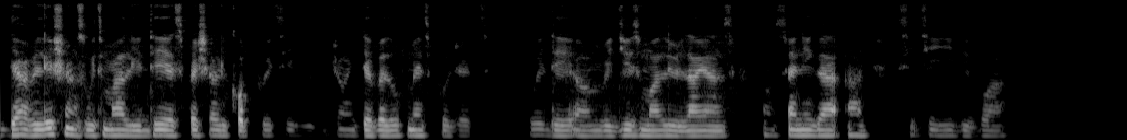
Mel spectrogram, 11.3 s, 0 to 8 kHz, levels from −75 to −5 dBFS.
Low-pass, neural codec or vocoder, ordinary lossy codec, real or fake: 7.2 kHz; none; none; real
